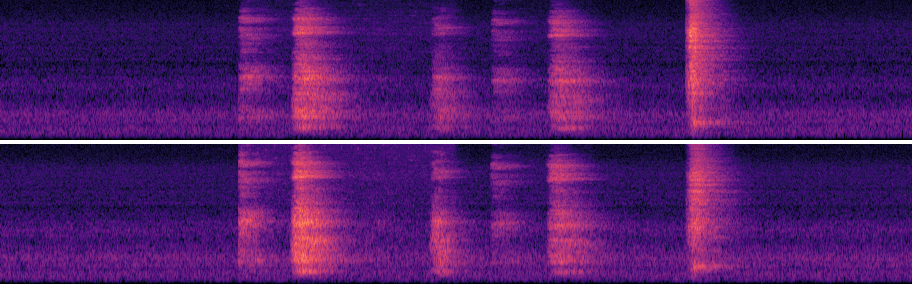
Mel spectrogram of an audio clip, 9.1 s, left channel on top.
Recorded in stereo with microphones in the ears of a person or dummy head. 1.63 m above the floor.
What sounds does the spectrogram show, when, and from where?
2.4 s breathing: 50° right (ahead or behind), 0.5 m
4.9 s breathing: 45° right (ahead or behind), 3.5 m
6.8 s tape being pulled: 35° left (ahead or behind), 0.9 m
